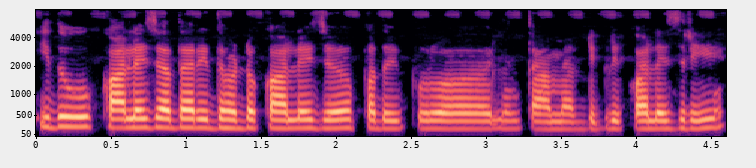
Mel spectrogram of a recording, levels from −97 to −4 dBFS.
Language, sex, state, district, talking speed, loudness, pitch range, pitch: Kannada, female, Karnataka, Bijapur, 130 wpm, -18 LUFS, 185-210 Hz, 195 Hz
